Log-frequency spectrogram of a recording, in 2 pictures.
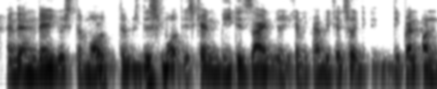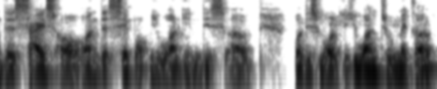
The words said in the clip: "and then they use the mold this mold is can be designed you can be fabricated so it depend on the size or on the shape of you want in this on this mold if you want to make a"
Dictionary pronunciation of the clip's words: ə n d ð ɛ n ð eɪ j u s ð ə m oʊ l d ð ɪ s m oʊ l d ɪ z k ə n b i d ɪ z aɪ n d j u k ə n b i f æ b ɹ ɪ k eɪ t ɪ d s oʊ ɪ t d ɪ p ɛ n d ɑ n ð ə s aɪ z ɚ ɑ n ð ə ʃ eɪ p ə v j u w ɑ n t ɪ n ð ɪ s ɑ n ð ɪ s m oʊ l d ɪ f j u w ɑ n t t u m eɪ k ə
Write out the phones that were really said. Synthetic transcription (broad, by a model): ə n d ɛ n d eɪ j u s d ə m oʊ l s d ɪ s m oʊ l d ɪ s k ə n b i d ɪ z aɪ n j j u k ə n b i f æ b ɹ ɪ k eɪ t s oʊ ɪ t d ɪ p ɛ n d ɑ n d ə s aɪ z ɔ ɑ n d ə s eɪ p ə f j u w ɑ n t ɪ n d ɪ s ɑ n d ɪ s m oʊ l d j u w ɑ n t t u m eɪ k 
